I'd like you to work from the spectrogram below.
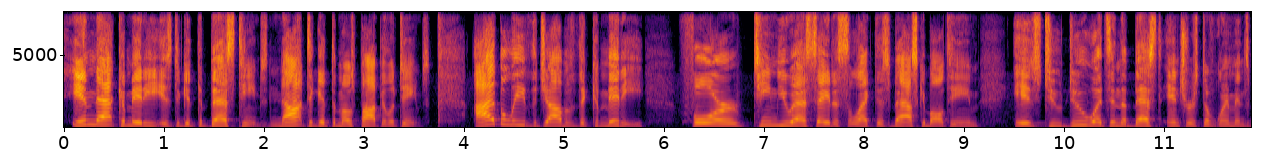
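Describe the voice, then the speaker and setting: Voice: medium pitch, a bit bright, dry recording. Emphatic sports talk host, very dry sound. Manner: emphatic, argumentative, repeats phrases for effect. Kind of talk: opinionated sports debate.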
